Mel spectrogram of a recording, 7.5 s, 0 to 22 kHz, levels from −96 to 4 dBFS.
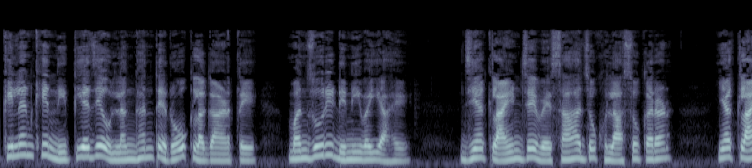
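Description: Throughout the speech, the treble stops dead at 11.3 kHz. The damage is plainly audible, with a watery, swirling texture. The likely cause is MP3 compression short of bits, which fits a bitrate near 48 kbps. Weak frequency lines flicker between frames.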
